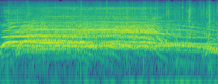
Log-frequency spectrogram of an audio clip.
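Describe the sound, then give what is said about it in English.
A crowd cheering and whooping at the Wellington Pride Festival to welcome speakers to the stage, a loud, sustained wall of many high voices that holds steady throughout. “I want you to give them a gay old cheer to welcome them to the stage. Can you do that for me?”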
